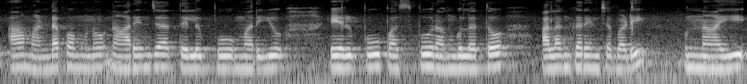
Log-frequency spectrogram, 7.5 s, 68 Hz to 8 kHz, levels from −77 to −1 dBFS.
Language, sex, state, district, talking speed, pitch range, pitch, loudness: Telugu, female, Telangana, Komaram Bheem, 80 wpm, 165-180 Hz, 170 Hz, -16 LUFS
